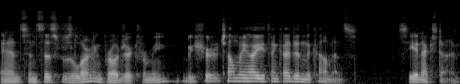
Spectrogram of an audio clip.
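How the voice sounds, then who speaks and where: A man's very fast, fairly low-pitched speech with lively intonation and vocal fry. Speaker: blacksmith. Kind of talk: humorous tutorial voice-over. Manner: dry, wry humor.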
